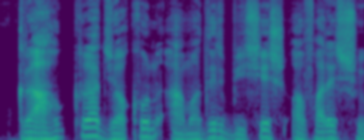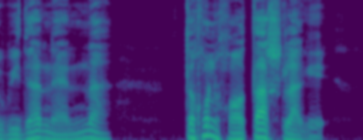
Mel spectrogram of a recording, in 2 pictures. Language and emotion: Bengali, sad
